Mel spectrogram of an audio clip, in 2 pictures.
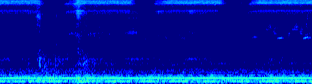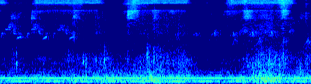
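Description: An electric blower hums steadily.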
